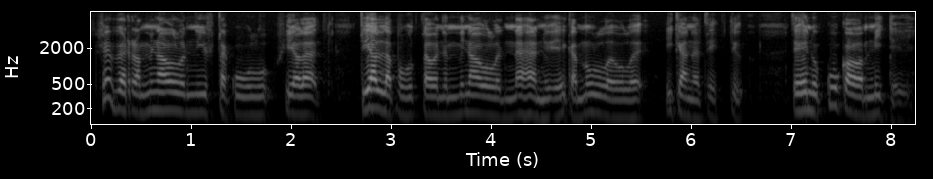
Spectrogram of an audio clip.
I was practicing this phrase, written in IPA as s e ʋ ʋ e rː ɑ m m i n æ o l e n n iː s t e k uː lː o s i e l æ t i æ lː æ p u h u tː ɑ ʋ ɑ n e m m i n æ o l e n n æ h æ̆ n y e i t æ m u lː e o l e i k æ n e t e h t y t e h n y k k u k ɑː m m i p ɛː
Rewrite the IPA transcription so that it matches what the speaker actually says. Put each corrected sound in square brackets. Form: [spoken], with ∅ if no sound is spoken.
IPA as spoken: s e ʋ ʋ e rː ɑ m m i n æ o l e n n iː s t [æ] k uː lː [u] s i [æ] l æ t i æ lː æ p u h u tː ɑ ʋ ɑ n e m m i n æ o l e n n æ h æ̆ n y e i [k] æ m u lː e o l e i k æ n [æ] t e h t y t e h n y k k u k ɑː m m i [t] ɛː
